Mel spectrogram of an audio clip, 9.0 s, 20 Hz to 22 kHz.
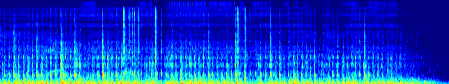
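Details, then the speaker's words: Old free Chevy squarebody pickup V8, first start; it had previously fired, run 10 to 20 seconds and died: lumpy, uneven rumble with irregular stumbles and clatter, then fading away; runs rough right after starting. "Guess we figured out whether it turns over. I'd say it sounded like garbage, together, the old Chevy truck."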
